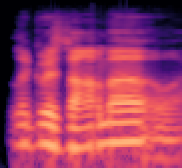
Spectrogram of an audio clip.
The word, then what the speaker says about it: Leguizamo: So the original Mario movie was Mario was played by was John Leguizamo, I think it is. Yeah, pronounced like that.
